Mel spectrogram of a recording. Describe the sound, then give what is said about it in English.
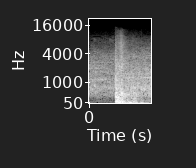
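A wrestler is slammed onto the mat by a suplex with one sudden, heavy slam during a match between Diamond Dallas Page and the Undertaker, breaking a quieter hum of background noise and leaving a rumbling wash of sound ringing on afterward. “Suplex.”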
